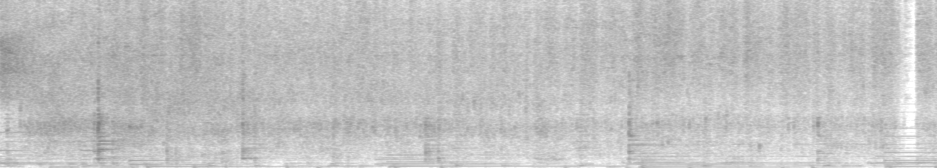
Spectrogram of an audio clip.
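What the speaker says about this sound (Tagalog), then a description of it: "Tapos prito tayo dito ng patatas and carrots." Potatoes and carrots fry in a pan with a steady sizzle, broken by clattering stirring strokes at an uneven pace. The cooking is Filipino style, in Bauan, Batangas.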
